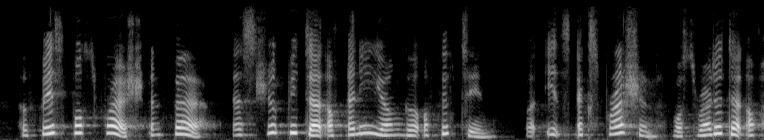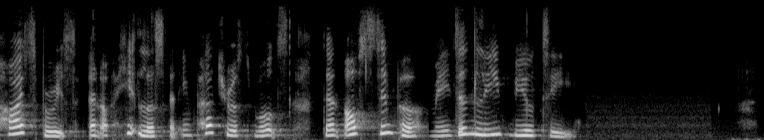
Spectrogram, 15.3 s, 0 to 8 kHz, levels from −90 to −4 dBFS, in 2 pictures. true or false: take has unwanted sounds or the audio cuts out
false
